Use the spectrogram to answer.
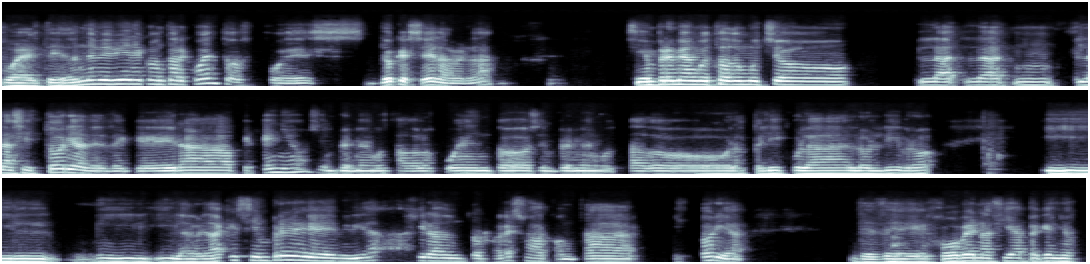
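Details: Adult man who stutters, a storyteller and member of a stuttering foundation; stuttering.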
